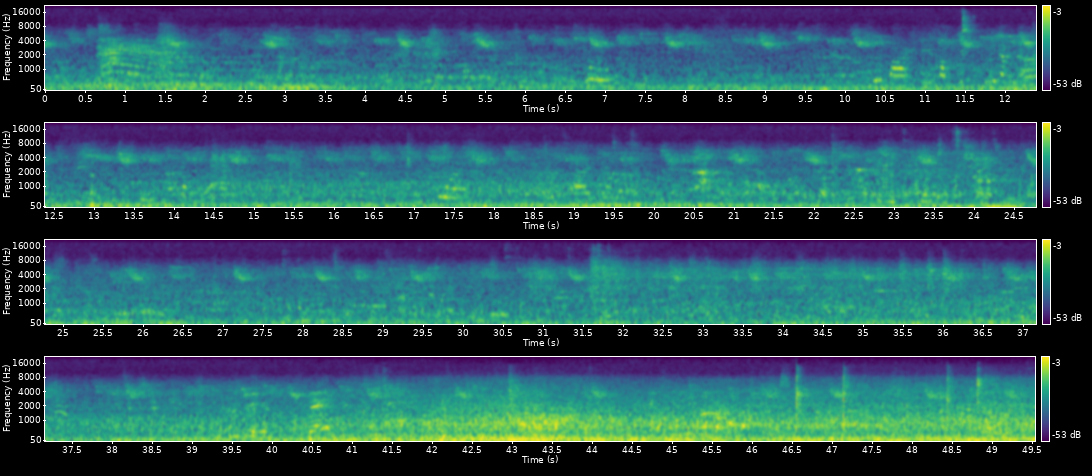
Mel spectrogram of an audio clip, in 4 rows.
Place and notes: berlin: friedelstraße - the city, the country & me: street ambience
street ambience, late afternoon
the city, the country & me: june 3, 2010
